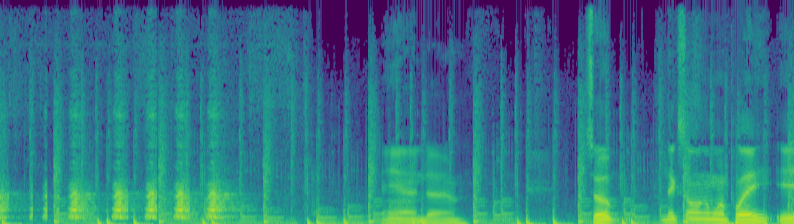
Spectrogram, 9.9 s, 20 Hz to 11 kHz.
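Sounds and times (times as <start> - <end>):
dog barking: 0.0 - 3.0
speech: 4.8 - 5.9, 7.4 - 9.9.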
